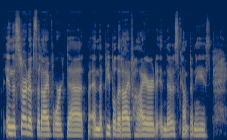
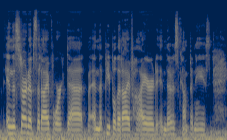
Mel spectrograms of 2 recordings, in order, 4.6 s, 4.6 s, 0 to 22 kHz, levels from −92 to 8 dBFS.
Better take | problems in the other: first | low rumble; faint; throughout; 25 dB below the speech

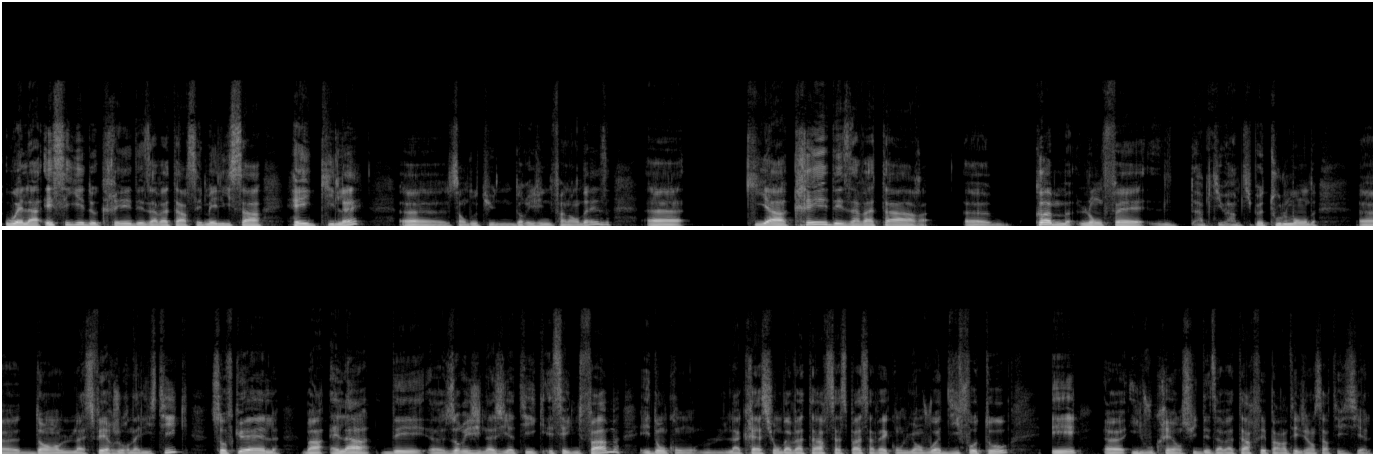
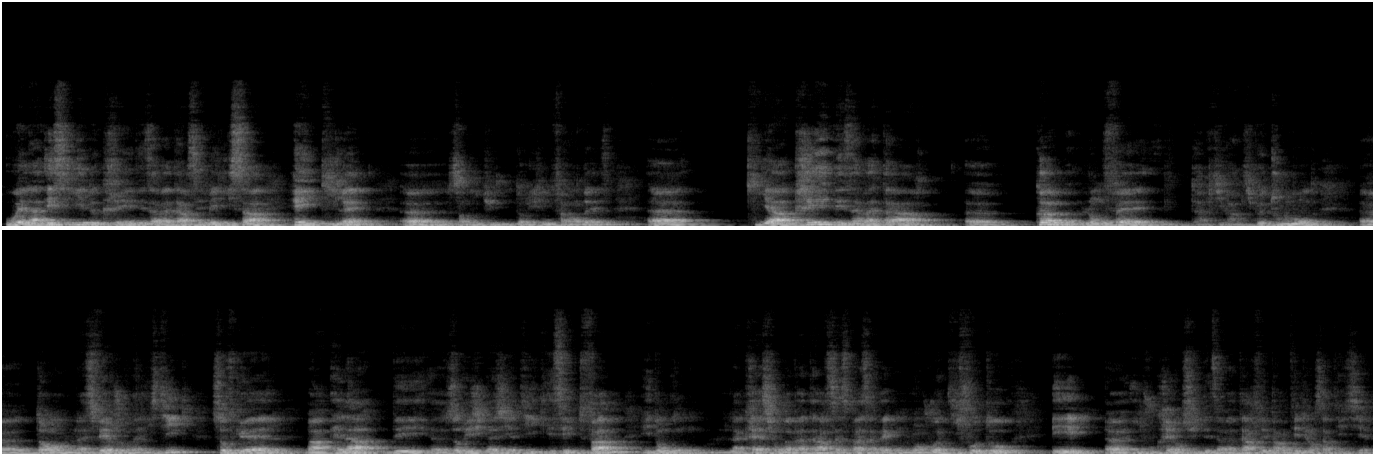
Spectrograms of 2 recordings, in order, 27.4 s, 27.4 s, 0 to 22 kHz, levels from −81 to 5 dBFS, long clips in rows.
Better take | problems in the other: first | off-mic speech; far // room echo; noticeable; dies away in 0.6 s

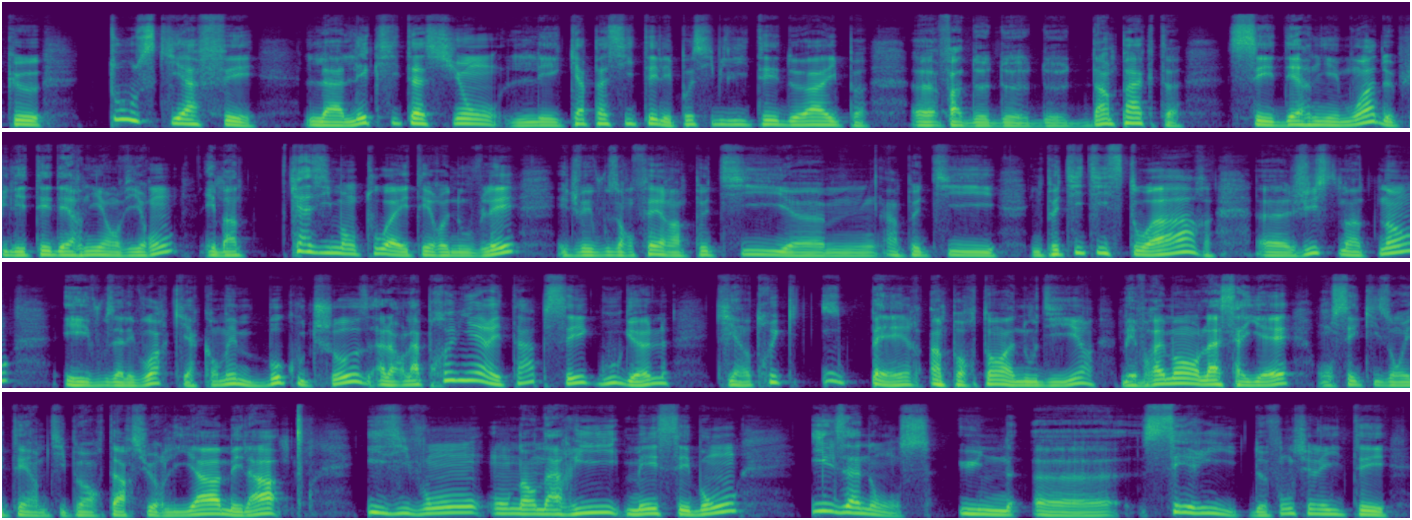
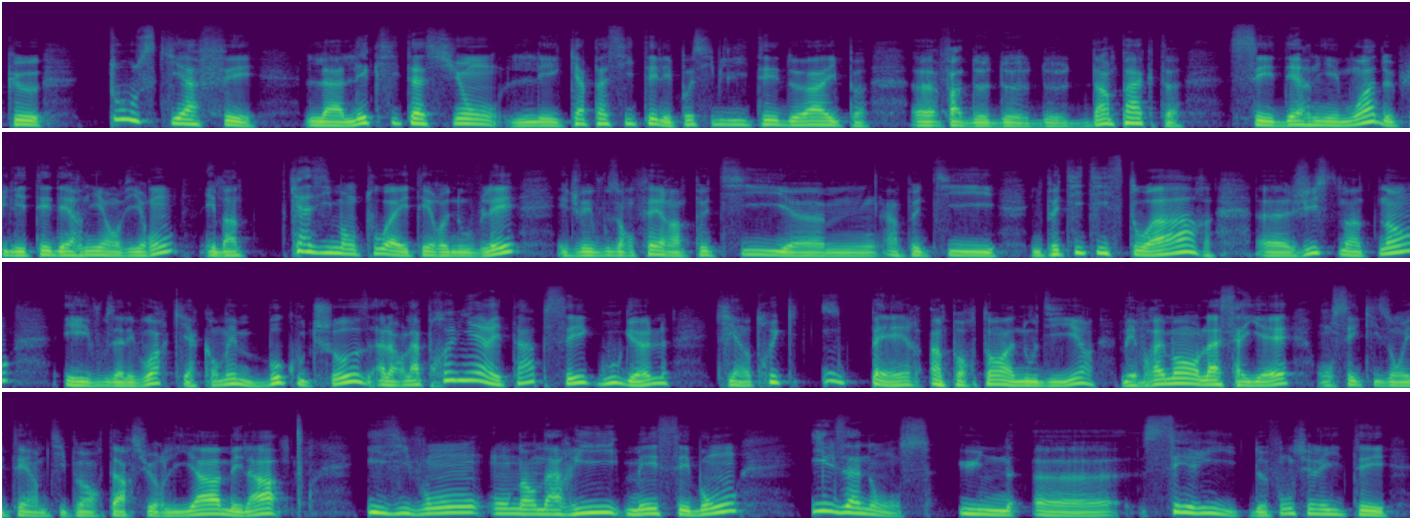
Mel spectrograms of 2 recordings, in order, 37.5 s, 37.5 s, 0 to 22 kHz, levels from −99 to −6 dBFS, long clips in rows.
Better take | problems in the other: first | muffled; very; fading above 1.5 kHz

